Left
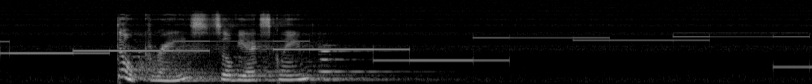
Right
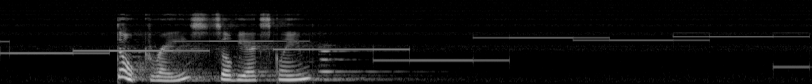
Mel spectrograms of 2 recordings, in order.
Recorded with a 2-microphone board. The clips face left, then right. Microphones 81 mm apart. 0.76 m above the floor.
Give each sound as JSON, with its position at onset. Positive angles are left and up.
{"t": 1.2, "sound": "a woman speaking", "side_deg": -45, "distance_m": 0.6}
{"t": 3.2, "sound": "a flute", "side_deg": -15, "distance_m": 0.9}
